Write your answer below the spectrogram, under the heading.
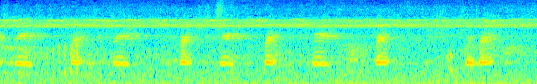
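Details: Faint, scattered frog croaks from several callers overlap irregularly beneath a loud, steady high-pitched insect drone.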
